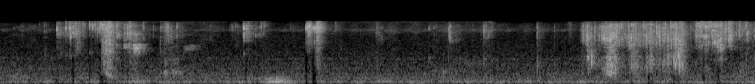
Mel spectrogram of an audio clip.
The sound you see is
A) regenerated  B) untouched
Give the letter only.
B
